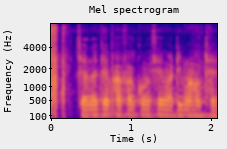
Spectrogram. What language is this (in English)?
Chhattisgarhi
